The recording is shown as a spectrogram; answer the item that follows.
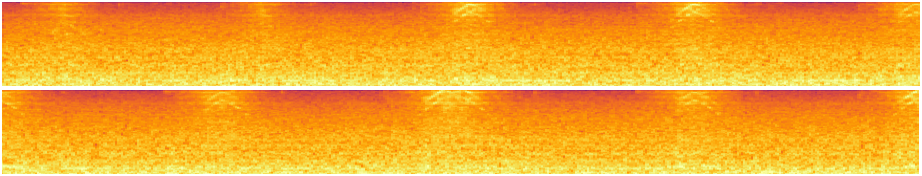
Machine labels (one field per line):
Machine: slide rail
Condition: normal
